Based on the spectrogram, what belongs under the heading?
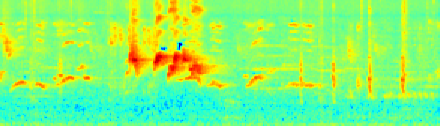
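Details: Chinese hwamei (Garrulax canorus), a captive bird, sings a varied run of clear slurred whistles, swelling into a loud, rich warbled burst, then softer rising notes and sharp chips.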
